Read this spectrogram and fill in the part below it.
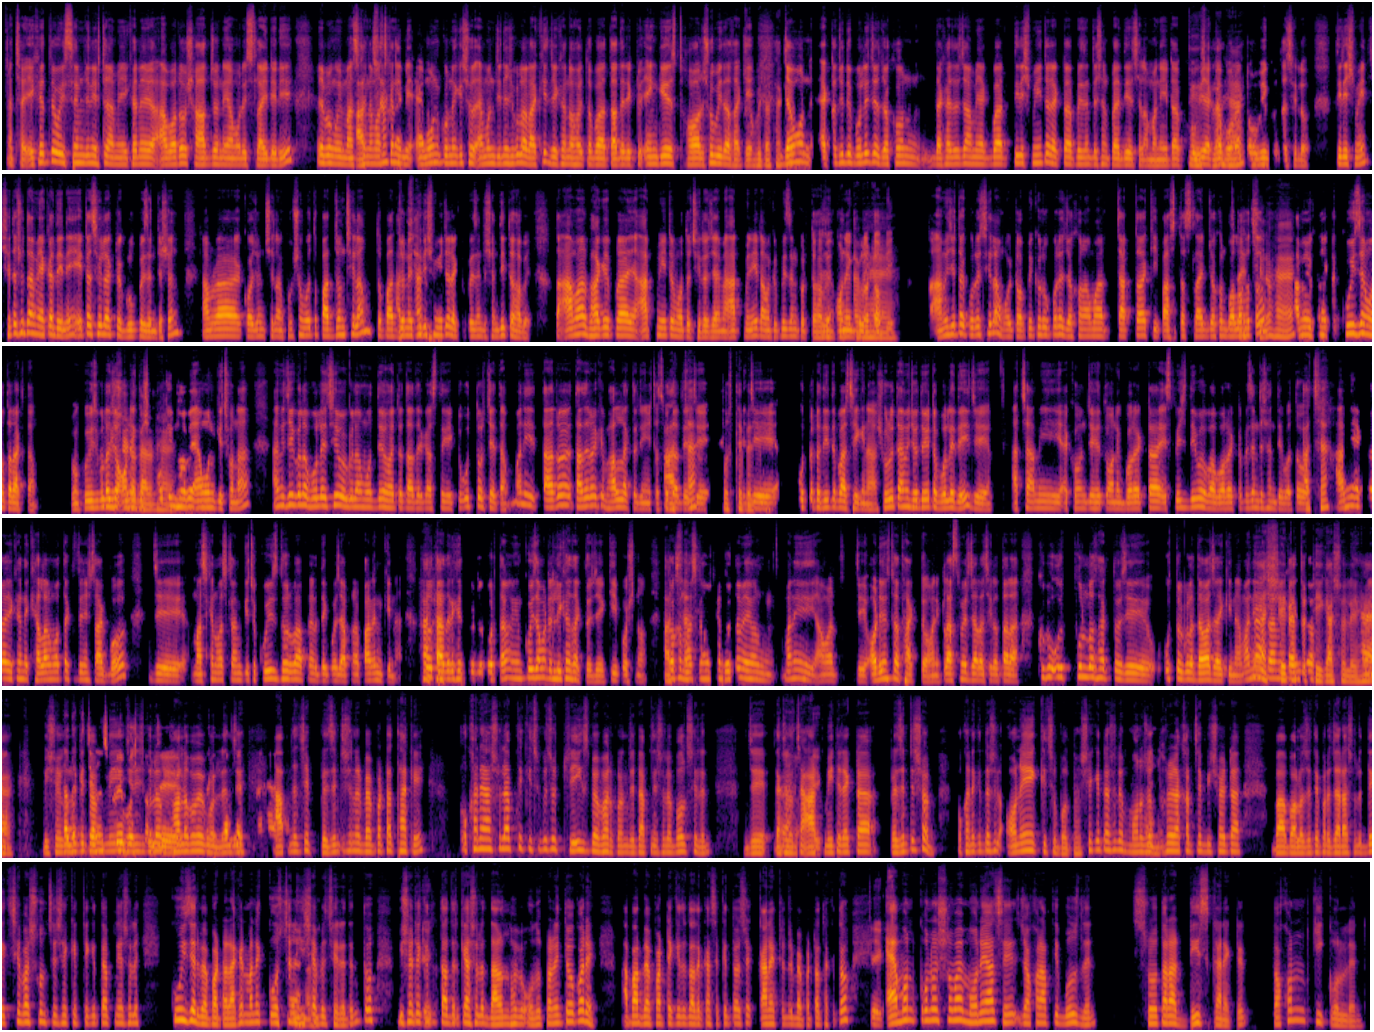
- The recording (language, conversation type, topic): Bengali, podcast, শ্রোতাদের মনোযোগ কীভাবে ধরে রাখো, বলো তো?
- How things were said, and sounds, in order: tapping; in English: "engaged"; other noise; in English: "কানেক্টেড"; in English: "Disconnected"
